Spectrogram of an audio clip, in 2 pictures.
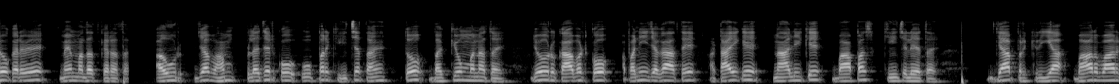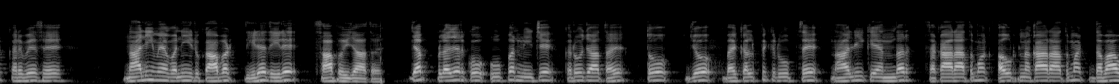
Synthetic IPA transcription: okəɾwemẽməd̪əd̪̚kəɾət̪ | ɔːɾd͡ʒəbɦəmpləd͡ʒəɾkoʔuːpəɾkʰĩːt͡ʃət̪ɦɛ̃t̪obəkjomənət̪ɦɛːd͡ʒoːɾɪkaːʋəʈkoəpnid͡ʒəɡat̪eɦəʈaːikenaːlikeʋaːpəskʰĩːt͡ʃleːt̪ɦɛː | jaːpɾəkɾijabaːɾbaːɾkəɾbese | naːlimẽbəniɾɪkaːwəʈ̚d̪ʱiːɾed̪ʱiːɾesaːpʰɦoid͡ʒaːt̪ɦɛː | d͡ʒəb̚pləd͡ʒəɾkoʔuːpəɾniːt͡ʃekəɾod͡ʒaːt̪ɦɛt̪od͡ʒoːbeːkəlpɪkɾuːpsenʔaːlikeə̃nd̪əɾsəkaːɾaːt̪məkɔːɾnəkaːɾaːt̪mək̚d̪əbaː

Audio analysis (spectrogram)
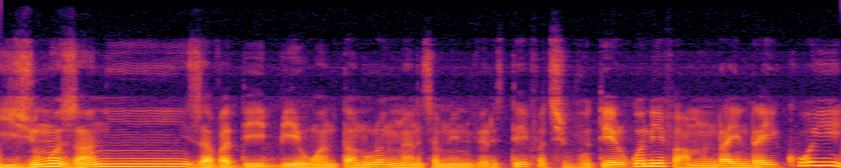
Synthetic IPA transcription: izumozanizavad̪ebewant̪anuɾaŋmianat͡ʃaminunivɛrsi̥t̪efat͡sivot̪eɾukuanefaaminrajɳrajkʰoi

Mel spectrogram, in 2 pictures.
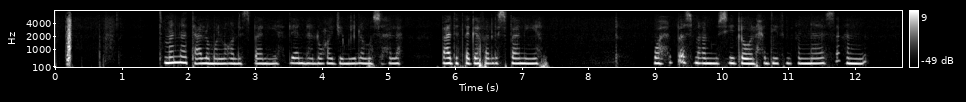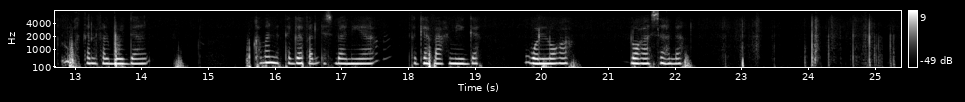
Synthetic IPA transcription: ʔʔat̪manːat̪ːaʕalːʊmɪlːʊɣalʔɪsbaːnɪjːalɪʔanːhalʊɣad͡ʒamiːlawɪsɪhla | b̥aʕd̪ɪθːaɡaːfalʔɪsbaːnɪjːa | wʔaħabːʔasmaʕɪlmuːsiːɡawɪlħad̪iːθmaʕanːaːsʕan | mʊ̰xt̪alfalbʊld̪aːn | wkʰamaːnɪθːaɡaːfalʔɪsbaːnɪjːa | θaɡaːfaʕamiːɡa | wɪlːʊɣa | lʊɣasahla

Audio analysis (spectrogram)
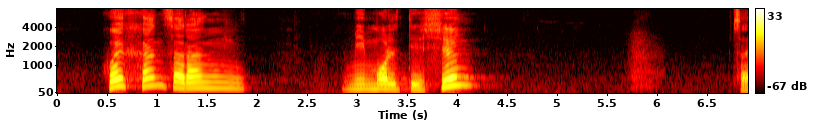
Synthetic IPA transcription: xwekxansaɾaŋ | mimolt̪iʃəŋ | sa

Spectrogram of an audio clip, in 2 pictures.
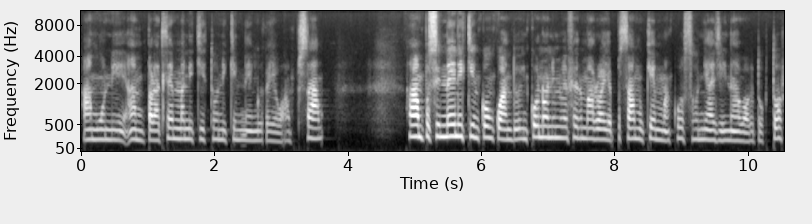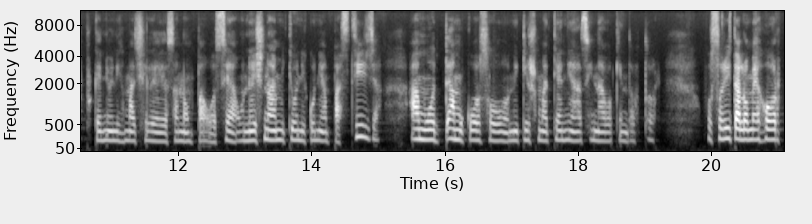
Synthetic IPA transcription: amoniamopaɾat͡ɬemanikiht̪oanikinːeŋwʷikajawampe̥samo | amposinenikiŋkoŋkʷand̪oiŋkononimefeɾmaɾoajapesamokemakosoniajinawakd̪okt̪oɾpo̥ɾkenionikmat͡ʃilejasanompa̰woseaoneʃnamikionikoniampast̪iʒa | amoamokosonikiʃmat̪ianiasinawakind̪ok̚t̪oɾ | pesoɾit̪alomeɦoɾ

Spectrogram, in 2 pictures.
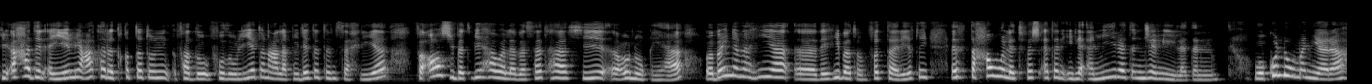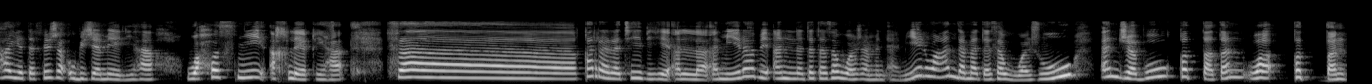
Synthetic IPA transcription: fiːʔaħad̪alʔæjːæːmʕaθɑɾˤɑt̪qɨt̪ˤːɑfʊðˤuːlɪjːaʕalæːqɨlæːd̪asɪħɾɪjːafaʔʊʕʒɪbat̪bɪɦæwalabasat̪hæfiʕʊnʊqɪhawɪbajnamæɦɪjːaðæːɦɪbafit̪ˤːɑɾiːqiʔɪðt̪aħawːalat̪faʃʔaʔɪlæːʔamiːɾaʒamiːla | wɪkʊlːmanjɑɾˤɑːɦajat̪afæːʒaʔubɪʒamæːlɪɦawɪħʊsniʔaxlɑːqɪɦafa | qɑrˤːɑɾˤɑt̪hæːðɪhɪʔalʔamiːɾabɪʔant̪at̪azawːaʒamɪnʔamiːɾwɪʕɪnd̪amat̪azawːaʒuʔanʒabuqɨt̪ˤːɑwɑqɨt̪ˤːɑn

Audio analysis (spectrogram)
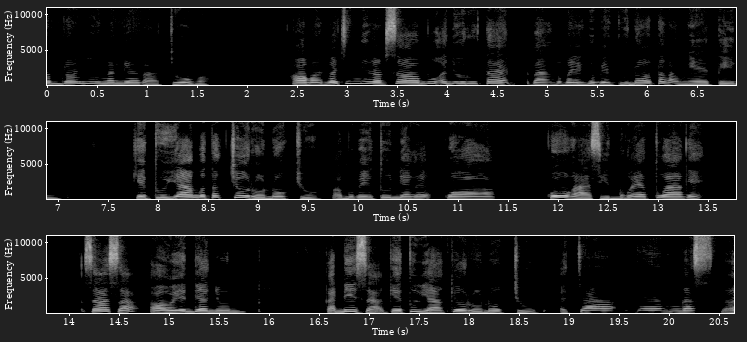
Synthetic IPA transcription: amɾɔjiŋaljɛkat͡ʃobɔ | aβɔbat͡ʃinikapsaːmuaɲoɾutaenpapakupetunɔtɔkaŋɛten | ketujaŋɡotak̚t͡ʃoɾonok̚t͡ʃoa̰mupetunjakɛkwɔ | kokasitmɔkɔjatwakɛ | sasaawendaɲun | kanɪsa̰ketujak̚t͡ʃoɾonok̚t͡ʃoat͡ʃa | kɛŋɡas

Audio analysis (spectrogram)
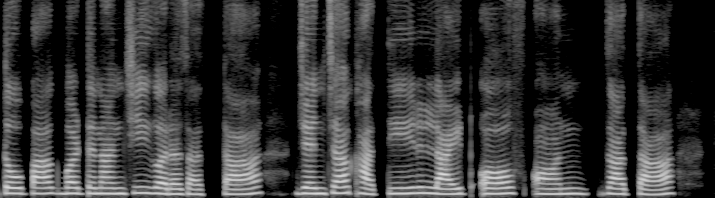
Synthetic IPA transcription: t̪opak̚bəʈnãɲt͡ɕiɡəɾəd͡zat̪a | d͡ʑɛ̃ɲt͡ɕjakʰat̪iːɾlaiʈɔfɔnd͡zat̪a

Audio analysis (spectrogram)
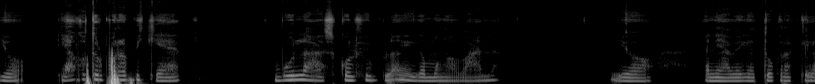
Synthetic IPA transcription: jo | jakotuɾpaɾapikʰet̚ | bulaskolfibula̰ŋiɡamaŋa̰βana | joaniaβeɡatukɾakila

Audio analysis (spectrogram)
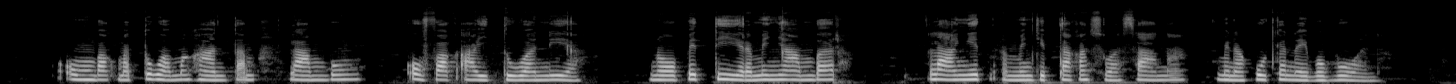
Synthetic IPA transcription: ɔ̰mbak̚mat̪uamaŋɦant̪a̰m | lambuŋ | ɔfaka̰it̪uandia | nɔpɛt̪iɾamɛɲambar | laŋit̪̚mɛɲt͡ʃip̚t̪akansuasana | mɛnakut̪̚kanːaibɔbɔana

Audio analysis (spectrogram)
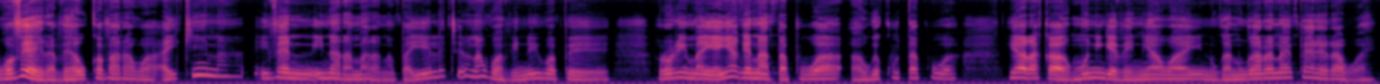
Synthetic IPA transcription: waveajɾaveawkavaɾawaʔa̰jkʰinaiveninaɾamaɾanapajeletiɾanawwavinojwape | ɾo̞ɾimajaiaɡe̞natapuaːwɡe̞kutapua | iaɾakamo̞niɡe̞ve̞niawajnuɡanuɡaɾanaepeɾeɾawaj

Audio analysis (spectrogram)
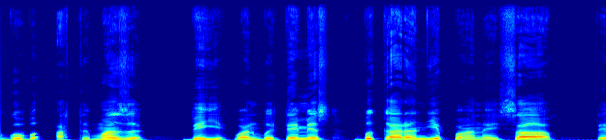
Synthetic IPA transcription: ɡobɨɐt̪ʰɨmɐnzɨ | bejiʋɐnbɨt̪emes | bɨkaɾɐnjipaːnɐjsaːp̚ | t̪e

